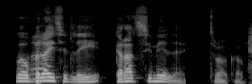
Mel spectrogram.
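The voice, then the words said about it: English speaker's poor Italian pronunciation. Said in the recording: “Please excuse my appalling accent ... English people.”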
